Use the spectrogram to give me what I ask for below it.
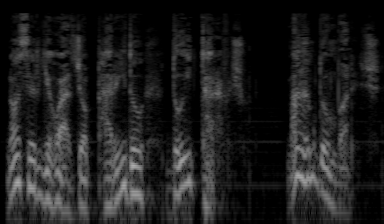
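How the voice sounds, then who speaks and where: A man narrating a story in a lively storytelling style, switching into voices for the characters. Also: deep voice, slightly rough, dry recording.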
